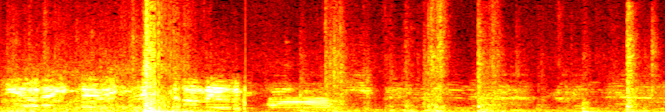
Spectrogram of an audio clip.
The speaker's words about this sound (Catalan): Aquest so que sentiu és l'escut d'alguns d'aquests agents mentre obren i tanquen les portes.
